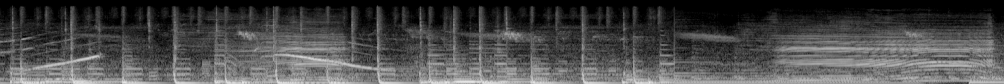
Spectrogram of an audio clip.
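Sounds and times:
backing music: 0.0s - 10.0s
cow mooing: 7.7s - 10.0s.

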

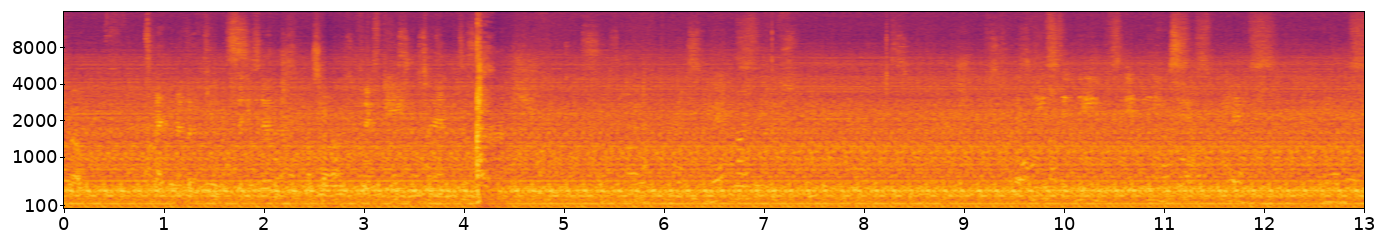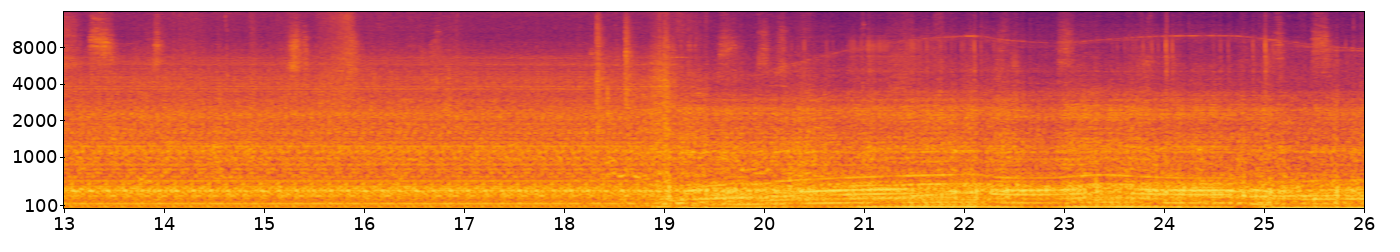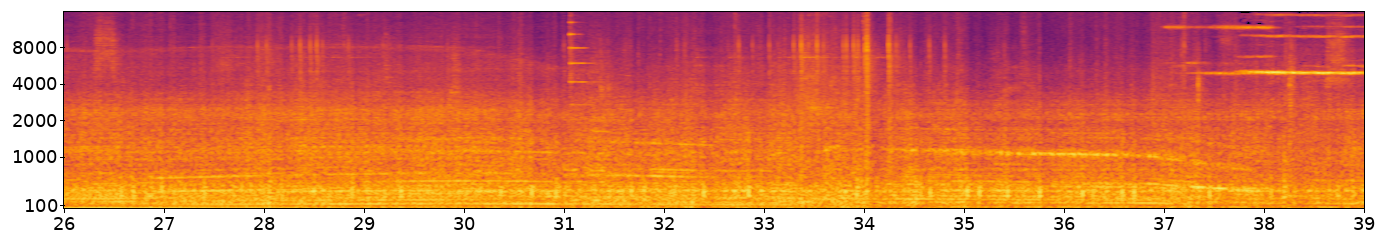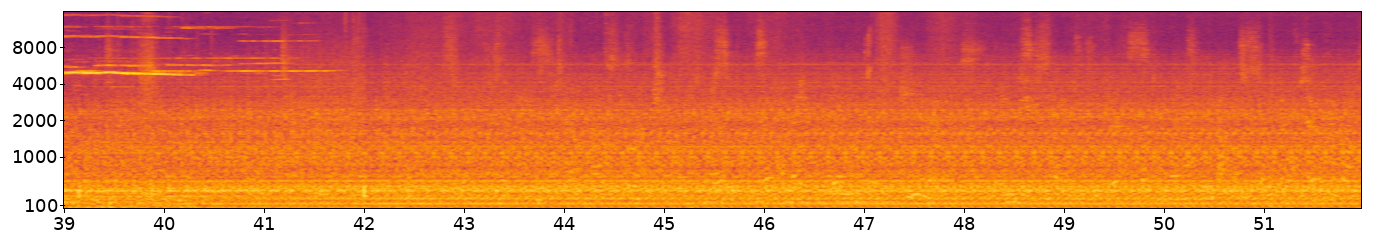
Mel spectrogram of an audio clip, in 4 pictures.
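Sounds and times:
bus diesel engine running: 0.0s - 51.9s
transmission whine: 16.5s - 42.9s
high-pitched brake squeal: 35.3s - 42.0s.

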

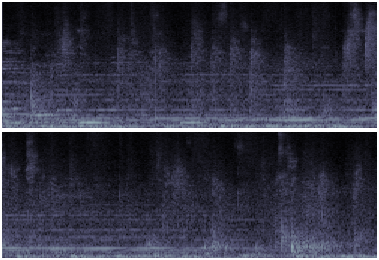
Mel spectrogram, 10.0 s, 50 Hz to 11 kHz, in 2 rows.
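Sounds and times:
footsteps on hardwood floor: 0.0s - 10.0s.

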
